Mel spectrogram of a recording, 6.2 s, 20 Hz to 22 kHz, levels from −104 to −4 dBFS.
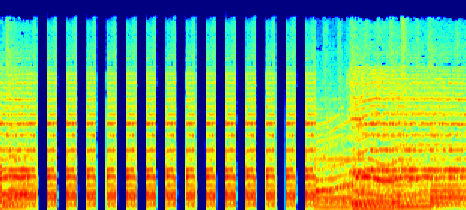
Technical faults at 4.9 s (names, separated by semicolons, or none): none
